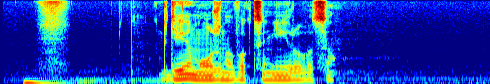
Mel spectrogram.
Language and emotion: Russian, sad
